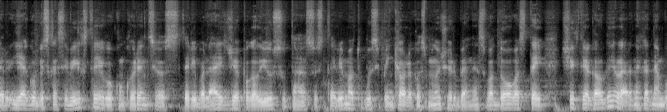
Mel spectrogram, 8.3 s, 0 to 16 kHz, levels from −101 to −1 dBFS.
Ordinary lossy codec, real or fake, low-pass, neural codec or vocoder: Opus, 32 kbps; real; 14.4 kHz; none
